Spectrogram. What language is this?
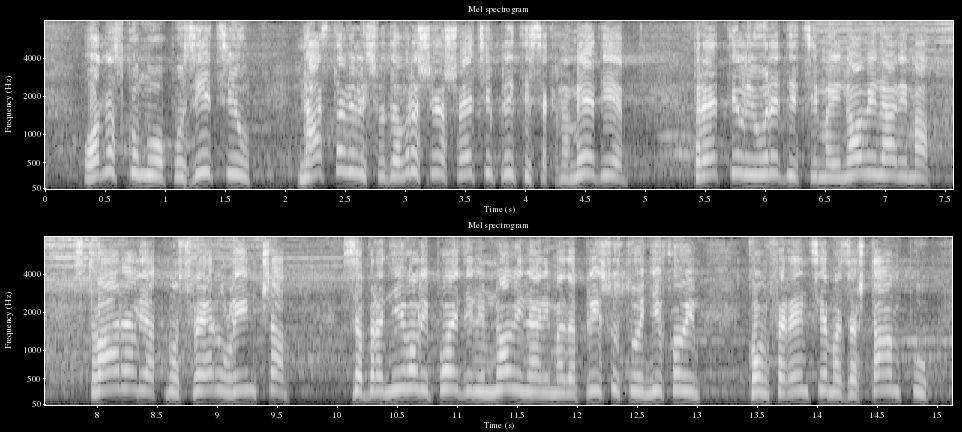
Serbian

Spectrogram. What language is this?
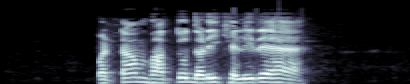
Sansi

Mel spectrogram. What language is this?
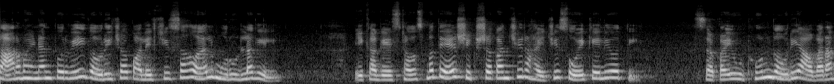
Marathi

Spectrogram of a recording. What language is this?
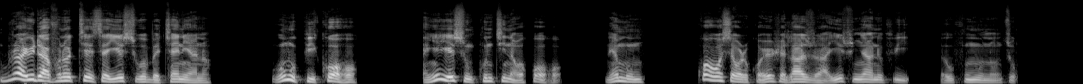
Akan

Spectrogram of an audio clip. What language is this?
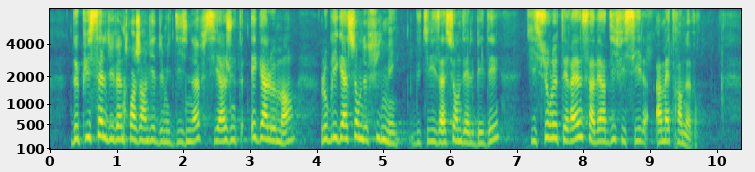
French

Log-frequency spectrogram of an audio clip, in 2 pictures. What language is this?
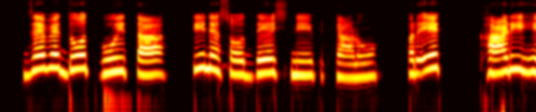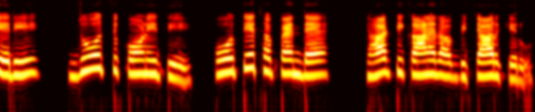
Kullu Pahari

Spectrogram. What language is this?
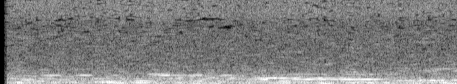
Urdu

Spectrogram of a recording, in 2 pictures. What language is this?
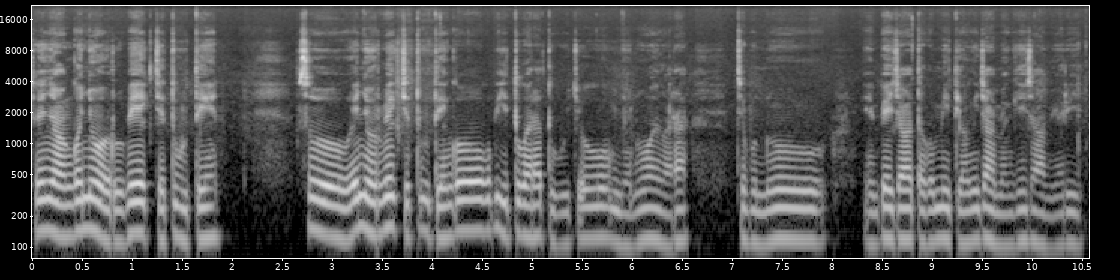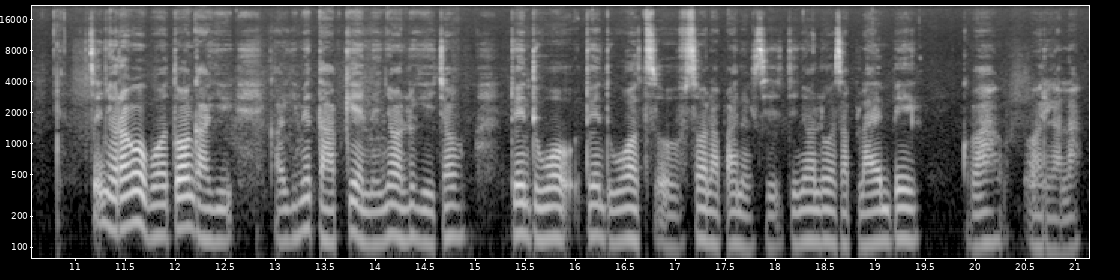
Kalenjin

